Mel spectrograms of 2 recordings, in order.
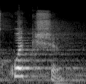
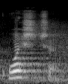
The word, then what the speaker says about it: question: Some people pronounce this strangely as question. I'm really not sure where this K sound is coming from, but it is wrong. It should be pronounced as question.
